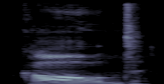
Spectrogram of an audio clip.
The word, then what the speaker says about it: called: here call call so when i put the ed on the end it's called called i make a d sound not a t sound called called so l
